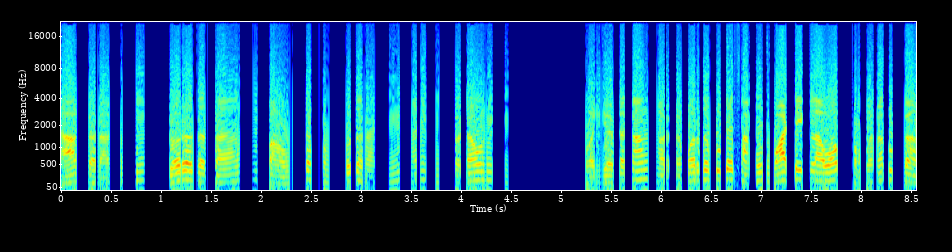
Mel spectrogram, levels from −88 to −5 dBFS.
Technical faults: low bit depth without dither

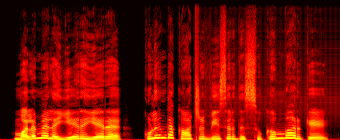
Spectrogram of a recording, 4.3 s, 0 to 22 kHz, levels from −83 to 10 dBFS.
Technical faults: computer activity noise

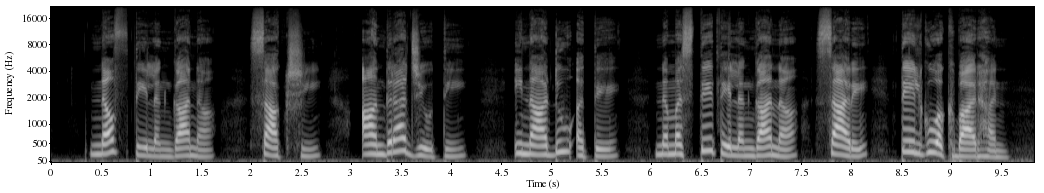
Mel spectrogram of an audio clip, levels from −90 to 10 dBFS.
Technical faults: none

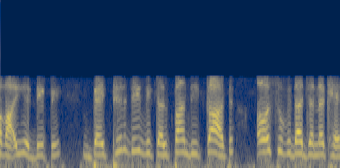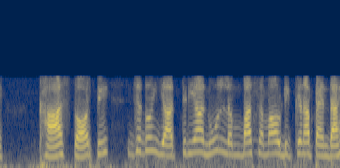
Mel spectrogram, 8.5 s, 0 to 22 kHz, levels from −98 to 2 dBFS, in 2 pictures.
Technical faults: GSM full-rate codec

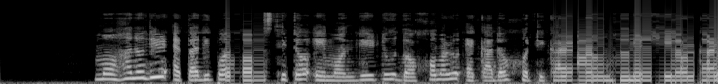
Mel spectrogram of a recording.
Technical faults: HE-AAC compression; robotic sound from repeated short buffers; pre-echo

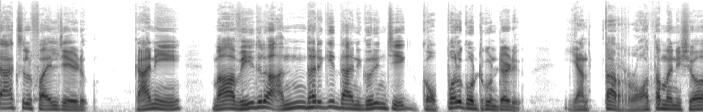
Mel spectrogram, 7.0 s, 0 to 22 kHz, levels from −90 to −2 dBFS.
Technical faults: none

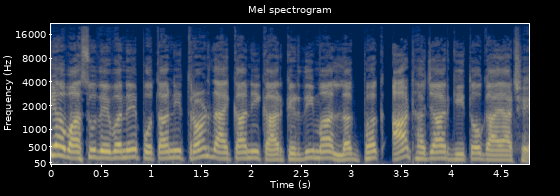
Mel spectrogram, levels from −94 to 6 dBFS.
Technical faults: none

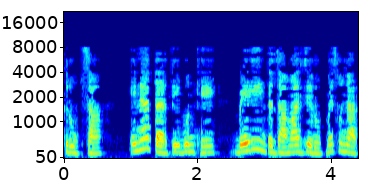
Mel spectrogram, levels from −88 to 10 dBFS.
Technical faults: transcoding between lossy codecs

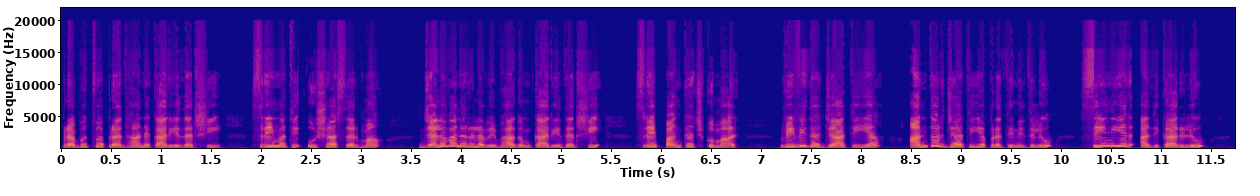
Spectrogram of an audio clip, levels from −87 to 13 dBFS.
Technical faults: lost packet rebuilt from error correction; short concealed packet loss

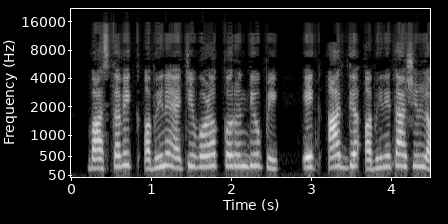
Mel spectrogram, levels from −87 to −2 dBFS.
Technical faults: transcoding between lossy codecs

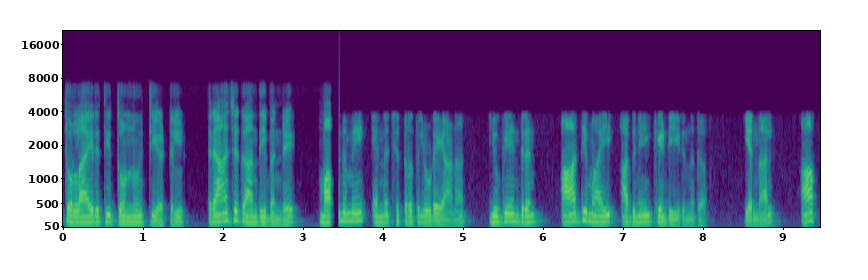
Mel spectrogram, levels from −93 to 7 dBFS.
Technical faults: handover gap; fallback to narrowband

